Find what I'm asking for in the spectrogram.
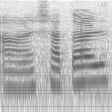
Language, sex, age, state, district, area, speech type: Bengali, female, 18-30, West Bengal, Kolkata, urban, spontaneous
